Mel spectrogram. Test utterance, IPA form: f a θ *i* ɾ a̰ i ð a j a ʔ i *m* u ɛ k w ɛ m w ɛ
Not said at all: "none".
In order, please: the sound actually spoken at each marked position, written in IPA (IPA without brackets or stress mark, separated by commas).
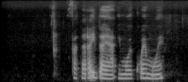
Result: a, m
